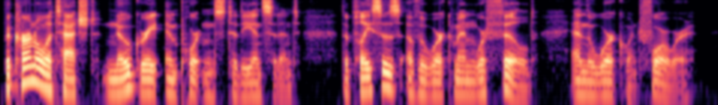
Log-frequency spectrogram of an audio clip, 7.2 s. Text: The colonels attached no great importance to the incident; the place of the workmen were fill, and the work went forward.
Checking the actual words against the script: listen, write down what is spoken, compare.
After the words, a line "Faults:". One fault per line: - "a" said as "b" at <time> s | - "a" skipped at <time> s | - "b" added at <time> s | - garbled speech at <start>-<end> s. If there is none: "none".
The colonel attached no great importance to the incident; the places of the workmen were filled, and the work went forward.
Faults:
- "colonels" said as "colonel" at 0.1 s
- "place" said as "places" at 3.5 s
- "fill" said as "filled" at 4.9 s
